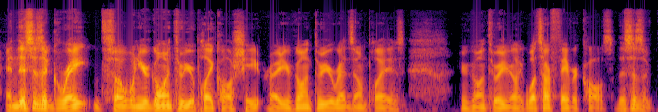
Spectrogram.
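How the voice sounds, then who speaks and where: Talking fast in a lowish, steady voice, this football podcast co-host walks through game film play by play, frequently tossing in "right?". The sound is dry and studio-clean.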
